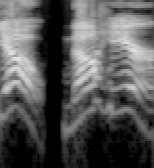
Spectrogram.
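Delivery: high, slow, loud, firm delivery.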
